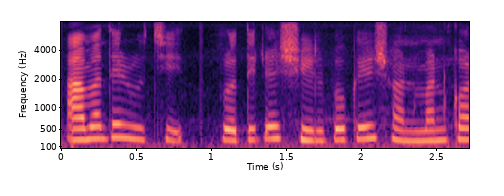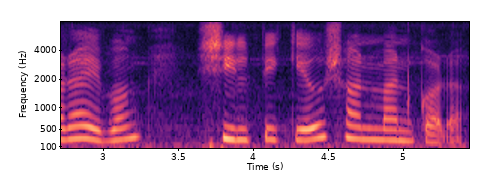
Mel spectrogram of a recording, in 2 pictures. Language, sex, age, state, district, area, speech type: Bengali, female, 45-60, West Bengal, Paschim Bardhaman, urban, spontaneous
